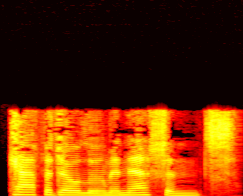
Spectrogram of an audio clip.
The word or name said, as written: cathodoluminescence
